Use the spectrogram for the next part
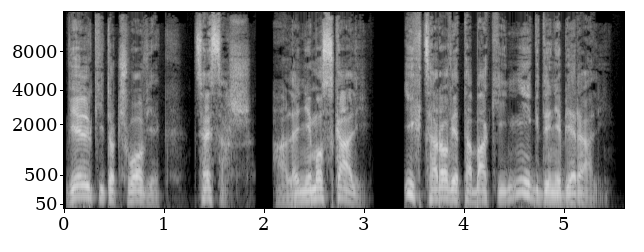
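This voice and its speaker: A man voicing a wily old friar who lectures a crowd in a persuasive, preaching way, husky and low. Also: very animated, moderate pace, a bit bright, no room sound, clean studio sound. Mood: coaxing. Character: wily old male friar, sly storyteller.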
